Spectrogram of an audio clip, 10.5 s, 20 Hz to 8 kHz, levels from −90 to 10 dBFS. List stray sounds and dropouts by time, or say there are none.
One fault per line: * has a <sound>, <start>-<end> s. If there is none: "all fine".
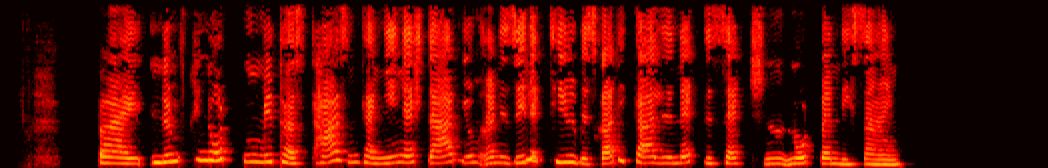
all fine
